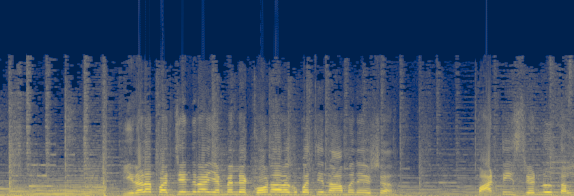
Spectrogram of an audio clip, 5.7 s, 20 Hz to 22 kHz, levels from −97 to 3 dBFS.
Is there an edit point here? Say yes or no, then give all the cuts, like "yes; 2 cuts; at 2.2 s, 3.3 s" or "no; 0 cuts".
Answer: yes; 1 cut; at 0.9 s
